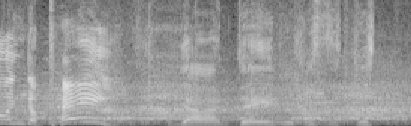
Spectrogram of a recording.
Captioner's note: fans chanting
